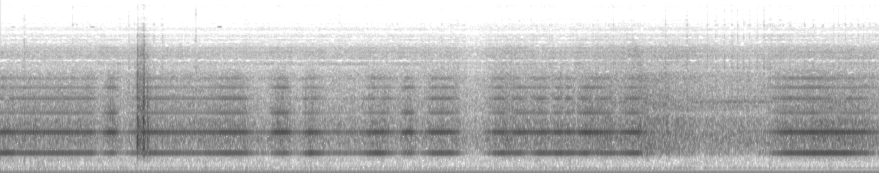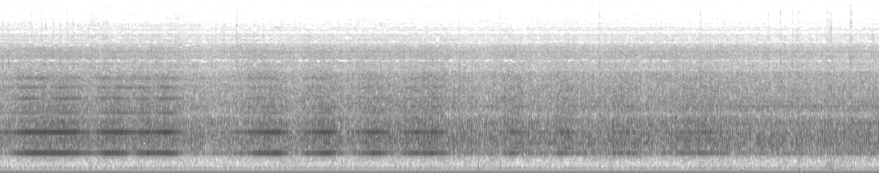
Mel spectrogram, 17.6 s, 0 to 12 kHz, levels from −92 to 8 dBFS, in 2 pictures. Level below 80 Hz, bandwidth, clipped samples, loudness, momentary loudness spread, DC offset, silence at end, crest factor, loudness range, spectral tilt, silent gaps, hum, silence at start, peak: -64 dBFS; 7.8 kHz; under 0.1%; -30 LUFS; 9 LU; 0.3%; 0 s; 24 dB; 5 LU; -4 dB/octave; none; none; 0 s; -6 dBFS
